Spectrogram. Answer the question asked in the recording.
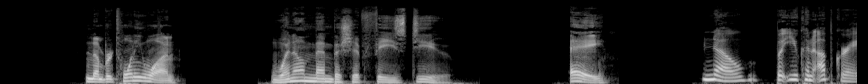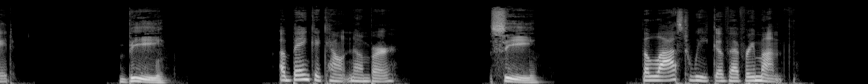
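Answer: C: The last week of every month.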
